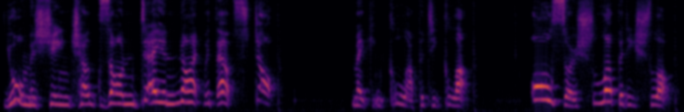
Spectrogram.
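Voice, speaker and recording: A woman's voice: high voice, expressive, takes it slowly, a little mellow, voice pushed up, exaggerated voice. A woman voicing an indignant male storybook creature who scolds in emphatic rhyme to defend nature. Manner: emphatic, rhyming accusations.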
